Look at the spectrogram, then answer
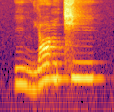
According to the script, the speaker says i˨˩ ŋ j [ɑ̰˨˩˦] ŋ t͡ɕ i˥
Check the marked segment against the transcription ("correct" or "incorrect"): incorrect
